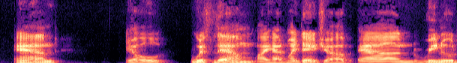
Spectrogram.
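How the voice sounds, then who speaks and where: Against a quiet background, a man speaks with a fairly low pitch and ordinary pitch variation. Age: 70s. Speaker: comic book writer and editor. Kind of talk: interview. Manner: halting, many fillers.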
